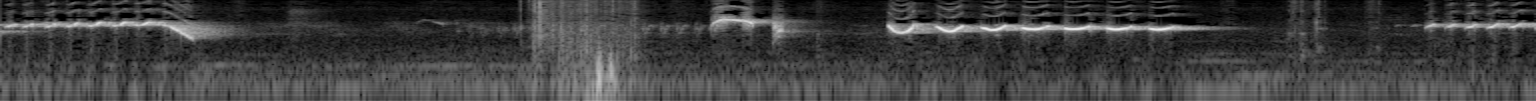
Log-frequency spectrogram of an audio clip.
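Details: Vigorous Common Iora (cipow) song, meant to get sluggish cipow singing: a pulsed trill ends in a downslur. After a thud comes a short rising whistle, then a longer rippling trill of about ten notes, and another trill begins.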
